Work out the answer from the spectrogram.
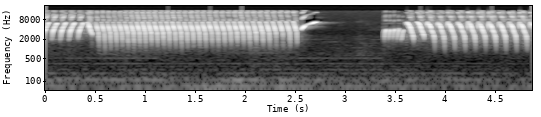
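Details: Canary song aimed at coaxing a silent canary to sing: a broad rapid rattling trill, a brief silence, then a renewed series of fast repeated whistled notes.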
